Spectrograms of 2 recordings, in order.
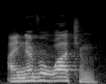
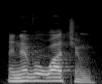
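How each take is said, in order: First: The 'th' of 'them' is dropped. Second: The same.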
